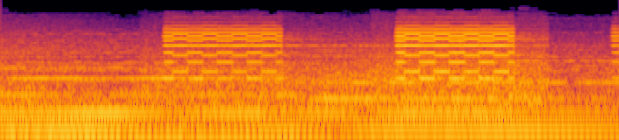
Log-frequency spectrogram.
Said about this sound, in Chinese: 报警的电话铃声接连响起，打来电话的人语气分外急切。众多报警的电话都在诉说着同一件事。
